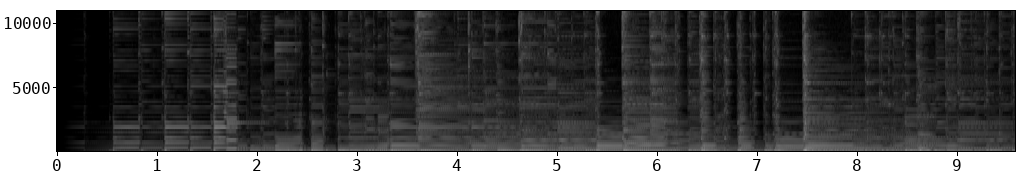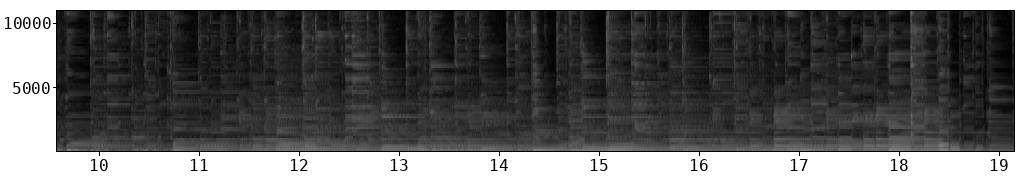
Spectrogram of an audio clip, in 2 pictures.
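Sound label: bourgeois luthiers choice brazilian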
